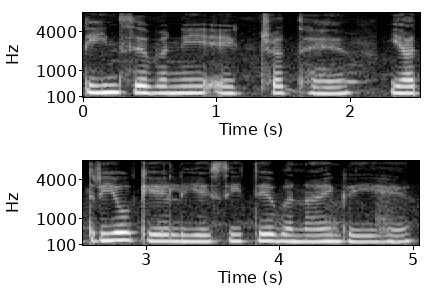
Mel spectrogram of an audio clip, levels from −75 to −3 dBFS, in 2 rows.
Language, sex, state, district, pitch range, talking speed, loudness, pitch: Hindi, female, Arunachal Pradesh, Lower Dibang Valley, 220-240 Hz, 155 wpm, -15 LUFS, 230 Hz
